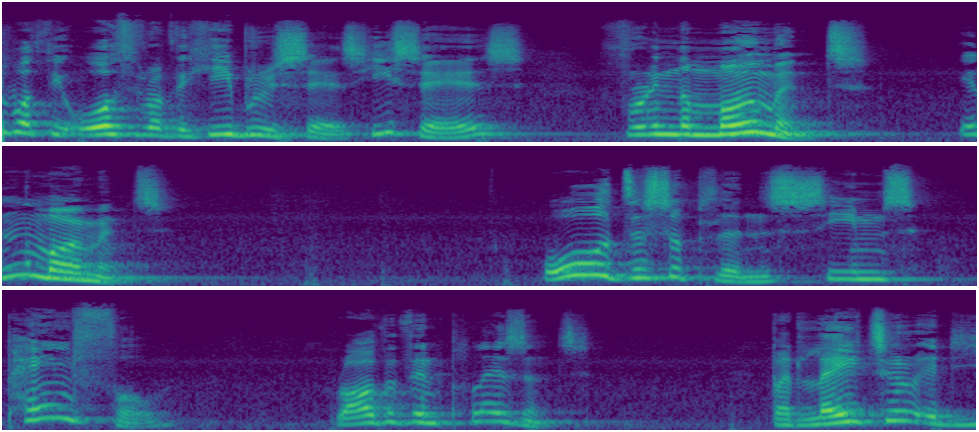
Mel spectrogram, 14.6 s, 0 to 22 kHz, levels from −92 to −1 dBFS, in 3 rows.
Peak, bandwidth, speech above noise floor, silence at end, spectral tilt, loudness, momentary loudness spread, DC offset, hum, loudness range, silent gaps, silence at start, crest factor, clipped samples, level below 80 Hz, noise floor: -8 dBFS; 13.5 kHz; 38 dB; 0 s; -4 dB/octave; -28 LUFS; 16 LU; under 0.1%; none; 8 LU; none; 0 s; 20 dB; under 0.1%; -72 dBFS; -66 dBFS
